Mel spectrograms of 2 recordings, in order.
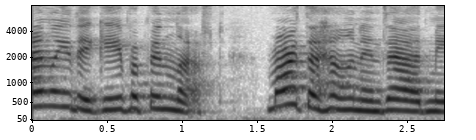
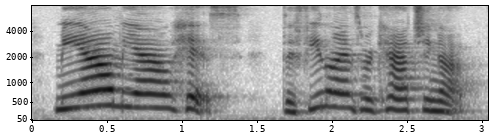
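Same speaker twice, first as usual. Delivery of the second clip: ordinary delivery, nothing marked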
